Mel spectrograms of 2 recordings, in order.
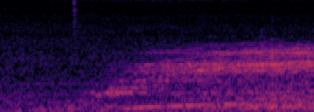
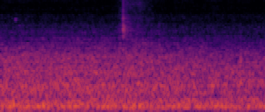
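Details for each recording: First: HVAC blower motor before repair, switched on: loud jet-airplane-like roar with high whining tone rising as the motor spins up; worn bearings. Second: HVAC blower motor after bearing replacement, circuit board resoldered and cover refitted: steady even airflow rush with smooth motor hum, no humming or grinding; quiet, normal running (previously sounded like a jet airplane).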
